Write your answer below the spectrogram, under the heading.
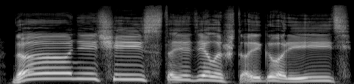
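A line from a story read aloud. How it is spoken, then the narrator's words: Thin, high voice. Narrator (Russian): проговорил тоненьким голосом маленький помещик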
